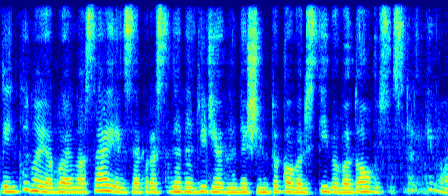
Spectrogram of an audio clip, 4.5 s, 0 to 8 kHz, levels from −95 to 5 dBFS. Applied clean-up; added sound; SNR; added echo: neural mask model DeepFilterNet 3.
